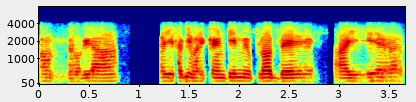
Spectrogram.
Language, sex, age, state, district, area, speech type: Hindi, male, 18-30, Uttar Pradesh, Ghazipur, rural, conversation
